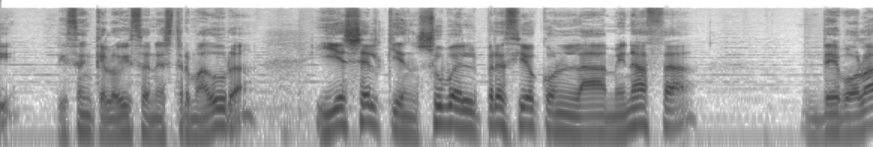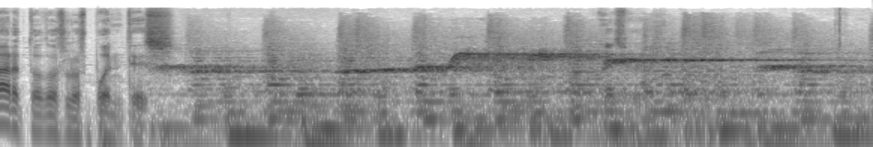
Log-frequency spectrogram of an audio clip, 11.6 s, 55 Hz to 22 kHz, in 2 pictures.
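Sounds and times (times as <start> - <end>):
speech: 0.0 - 4.7, 5.3 - 10.8
bright whistled march melody: 6.7 - 11.6.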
